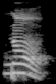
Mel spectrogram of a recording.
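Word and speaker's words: know: Fifth one no. K is the silent letter.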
